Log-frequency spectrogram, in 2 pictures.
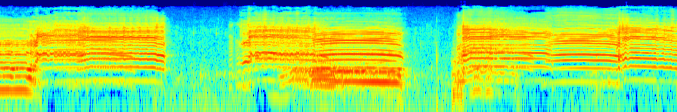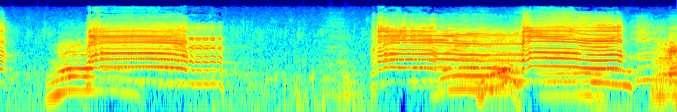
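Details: Ewes and lambs bleating in turn: a steady series of long, quavering, harmonic-rich bleats, some deeper and some higher-pitched, separated by short pauses, about five calls in under fourteen seconds.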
